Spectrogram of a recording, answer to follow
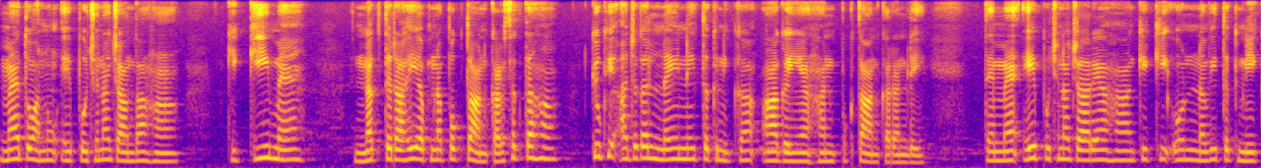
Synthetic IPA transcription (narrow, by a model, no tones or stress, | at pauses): mɛ̃ːt̪ʊɦaːnũːʔeːpʊt͡ʃʰnaːt͡ʃãːnd̪aːɦãː | kɪkiːmɛ̃ː | nəkt̪ɾaːɦiːapnaːpʊkt̪aːnkəɾsək̚d̪aːɦãː | kjõːkɪʔəd͡ʒkəlnəĩːnəĩːt̪əkniːkãːʔaːɡəiːãːɦənpʊkt̪aːnkəɾənləiː | t̪ẽːmɛ̃ːʔeːpʊt͡ʃʰnaːt͡ʃaːɾejãːɦãːkɪkɪʔoːnəʋiːt̪əkniːk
